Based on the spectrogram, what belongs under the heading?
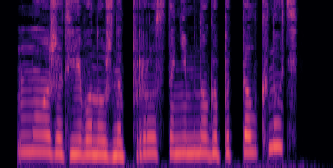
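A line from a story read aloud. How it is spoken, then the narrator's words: Timid suggestion. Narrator (Russian): робко предположила я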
